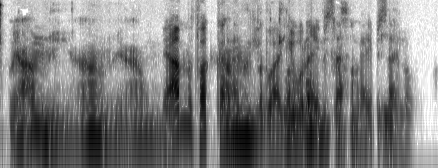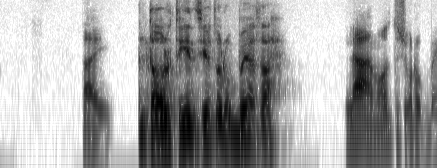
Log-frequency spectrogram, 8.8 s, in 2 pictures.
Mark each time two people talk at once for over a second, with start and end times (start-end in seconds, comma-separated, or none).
1.6-4.0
